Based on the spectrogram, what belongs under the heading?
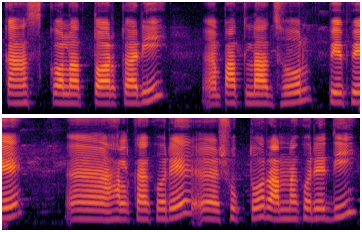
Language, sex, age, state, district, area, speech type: Bengali, female, 60+, West Bengal, North 24 Parganas, rural, spontaneous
